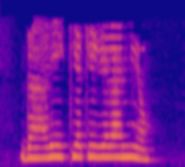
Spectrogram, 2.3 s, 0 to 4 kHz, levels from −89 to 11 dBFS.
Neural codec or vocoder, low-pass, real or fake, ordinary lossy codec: vocoder, 44.1 kHz, 80 mel bands, Vocos; 3.6 kHz; fake; MP3, 16 kbps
